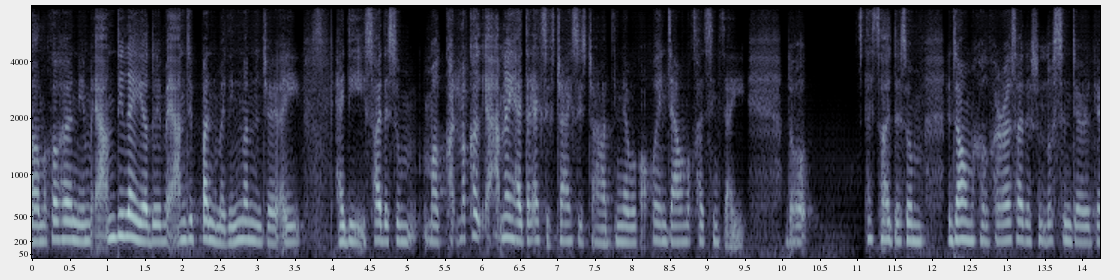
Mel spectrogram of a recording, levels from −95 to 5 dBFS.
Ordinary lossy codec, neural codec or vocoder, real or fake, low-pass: none; codec, 16 kHz, 0.5 kbps, X-Codec, HuBERT features, trained on LibriSpeech; fake; none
